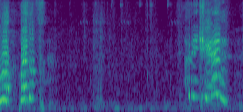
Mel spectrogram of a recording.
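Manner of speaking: startled shriek.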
